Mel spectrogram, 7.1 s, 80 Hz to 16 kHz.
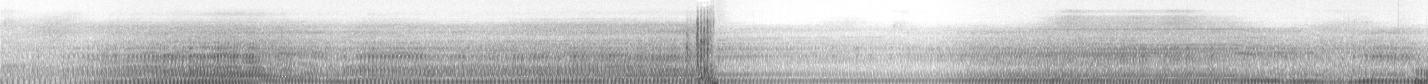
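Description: A Honda CB125R motorcycle pulls away on the road, its engine note steady and loud, with a sharp click partway through and the exhaust fading slightly before rising again as it rides off.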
